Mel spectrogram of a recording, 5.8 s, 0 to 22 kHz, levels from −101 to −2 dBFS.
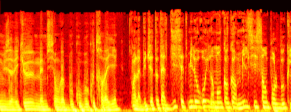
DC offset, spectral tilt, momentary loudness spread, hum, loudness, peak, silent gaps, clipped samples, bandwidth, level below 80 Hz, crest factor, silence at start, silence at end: under 0.1%; -5 dB/octave; 2 LU; none; -18 LUFS; -6 dBFS; none; under 0.1%; 15.5 kHz; -30 dBFS; 10 dB; 0 s; 0 s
